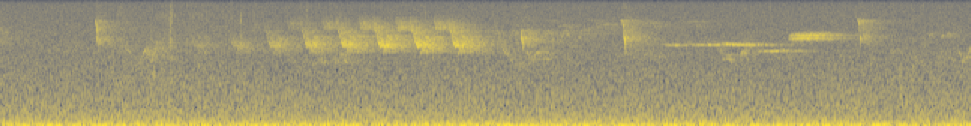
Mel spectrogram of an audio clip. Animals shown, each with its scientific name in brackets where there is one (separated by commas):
Black-throated Green Warbler (Setophaga virens), Eastern Chipmunk (Tamias striatus), Ovenbird (Seiurus aurocapilla), Red-eyed Vireo (Vireo olivaceus)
